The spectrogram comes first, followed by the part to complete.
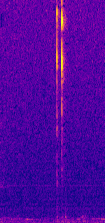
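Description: Near silence, broken a little over a second in by two quick, faint clicks close together: a computer mouse button being clicked.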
